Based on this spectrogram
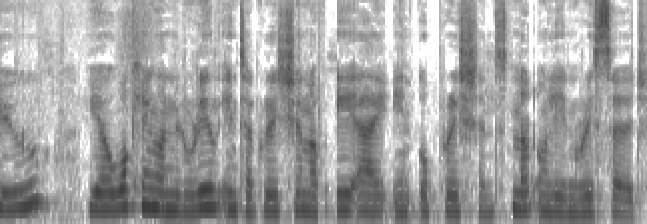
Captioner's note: speaking French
